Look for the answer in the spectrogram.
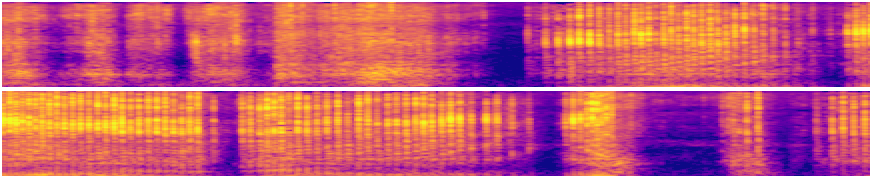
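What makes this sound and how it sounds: Fingernails scratch an empty, hollow, disposable clear plastic food container with a textured base and ridged sides. The result is bursts of bright, raspy scraping with a fine ridged rattle, separated by brief pauses.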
